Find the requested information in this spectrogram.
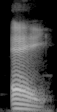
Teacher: if you listen carefully, you'll hear a is actually two vowels.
